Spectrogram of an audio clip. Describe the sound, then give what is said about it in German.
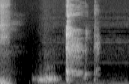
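A coughing fit brought on by laughter: a few harsh, uneven coughs in quick succession, with short gaps between bursts and no talk. “Jedes Mal, wenn ich, wenn ich äh, hier anfange zu lachen, breche ich in einen Hustenanfall aus.”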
